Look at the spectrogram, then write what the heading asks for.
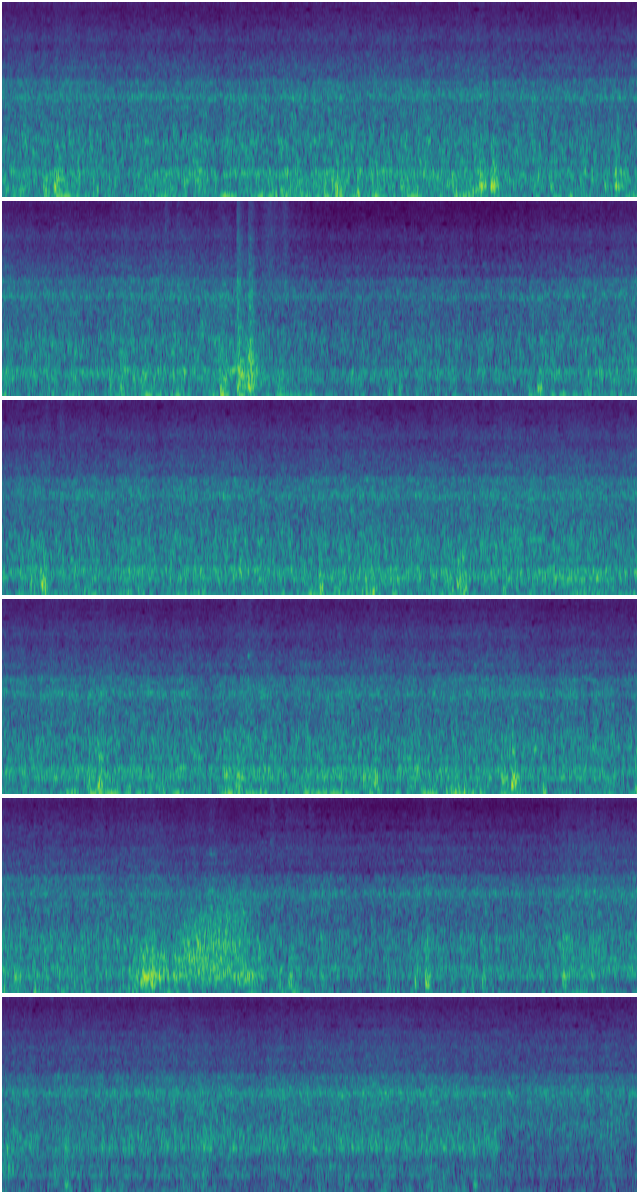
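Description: Train carriage running along the rails, heard from the rear of the last car: a steady rumble with irregular wheel clicks, a sharp knock about six seconds in and a brief swell of noise about twenty seconds in.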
